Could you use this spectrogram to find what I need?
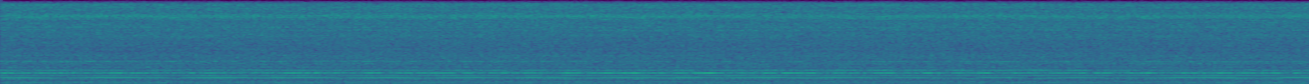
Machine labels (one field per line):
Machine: fan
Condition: normal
